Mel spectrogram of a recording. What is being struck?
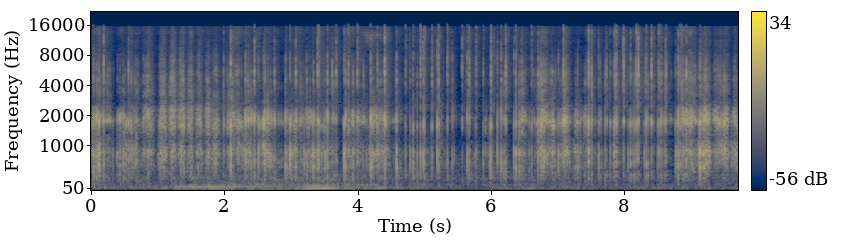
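Plastic phone case on a smartphone.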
